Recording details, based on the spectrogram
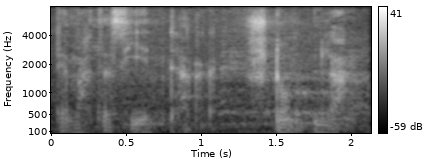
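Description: An actor playing a cool, secretive man in a radio play, with a low-key, clipped, knowing delivery. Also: normal speed, whispered, close to an everyday voice. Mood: conspiratorial.

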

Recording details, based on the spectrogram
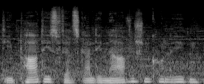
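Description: An actor playing a young, wry German reporter, narrating a radio drama in a dry, matter-of-fact way. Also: male voice, on the low side, fast talker, over loud music, close to an everyday voice. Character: young, wry male German newspaper reporter recounting his story. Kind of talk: scripted first-person radio drama narration.

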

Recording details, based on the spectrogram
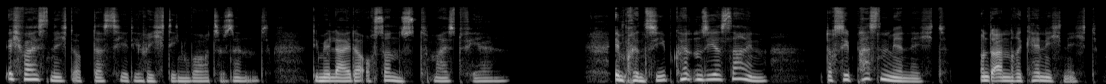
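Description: Low-voiced sardonic, musing woman. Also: unhurried, a little mellow, no room sound, studio quality. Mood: wry, reflective. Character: musing, sardonic female speaker addressing the listener directly. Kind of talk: literary radio drama monologue.

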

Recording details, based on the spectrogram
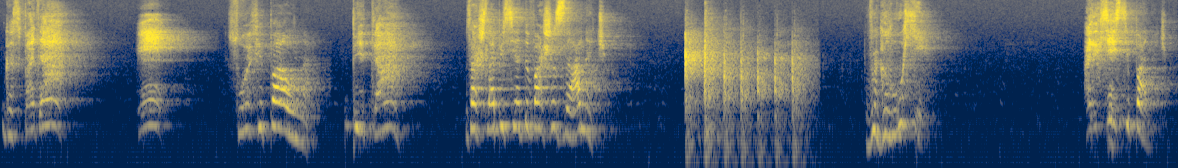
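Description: Pert young housemaid, very high voice, unhurried verse delivery, theatrical exclamations, old radio play. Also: female voice, vocal fry, noisy background, heavily acted. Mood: exasperated. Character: pert, quick-witted young maidservant in a noble house. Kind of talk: 1950s Russian stage-style radio comedy in verse.

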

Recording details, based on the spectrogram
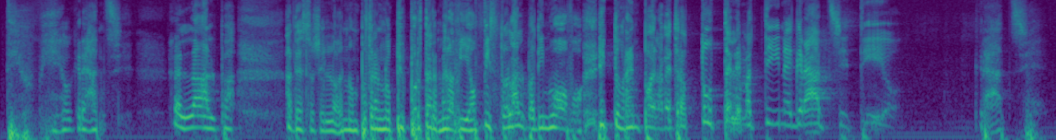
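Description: A man playing a bedridden wounded soldier in a radio drama monologue, intense and soliloquising, with a breathy voice that can drop into whispers. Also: sits high, moderate pace, exaggerated voice. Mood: ecstatic, desperate. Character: bedridden wounded young soldier, feverishly counting time.

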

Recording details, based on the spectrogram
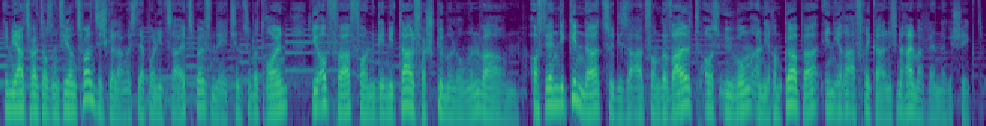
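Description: A man presenting radio news, reading from a script in a measured bulletin style. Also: medium pitch, warm tone, soft background music.

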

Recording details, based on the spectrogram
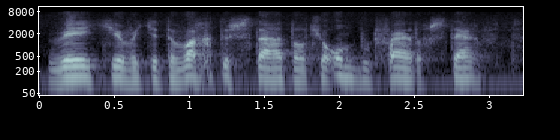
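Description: An actor in a radio play playing a stern, devout priest, solemn and exhorting. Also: male voice, mid-range voice, flat delivery, moderate pace, breathy edge, lightly acted. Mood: solemn, firm. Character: stern devout male priest counselling a dying king. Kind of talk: Dutch radio play acting. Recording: muffled, tinny old radio recording.

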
